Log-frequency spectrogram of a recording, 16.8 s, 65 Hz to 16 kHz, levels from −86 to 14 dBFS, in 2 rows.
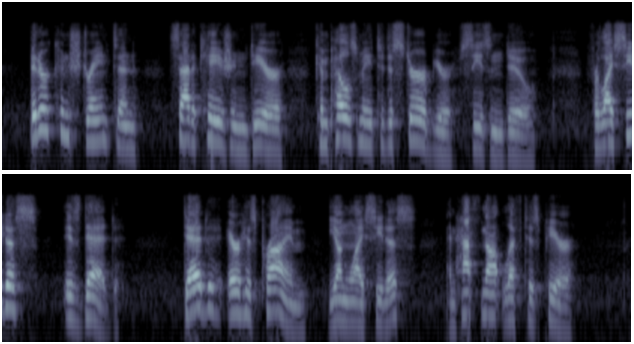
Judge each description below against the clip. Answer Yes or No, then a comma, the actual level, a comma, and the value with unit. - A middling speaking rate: No, slow, 105 wpm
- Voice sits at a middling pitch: Yes, medium, 155 Hz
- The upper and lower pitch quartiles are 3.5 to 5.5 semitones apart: Yes, average, 4.8 semitones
